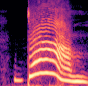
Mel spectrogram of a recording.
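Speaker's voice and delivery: mildly surprised, a little taken aback. Acting out realizing a purse was left at home, mildly surprised. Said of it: "अब ये थोड़ी हैरानी में बोल रहे हैं".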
